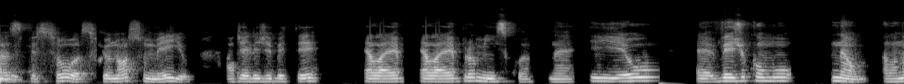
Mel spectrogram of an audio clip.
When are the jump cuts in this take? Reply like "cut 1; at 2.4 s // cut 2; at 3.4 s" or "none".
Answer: cut 1; at 0.9 s // cut 2; at 2.4 s // cut 3; at 4.0 s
